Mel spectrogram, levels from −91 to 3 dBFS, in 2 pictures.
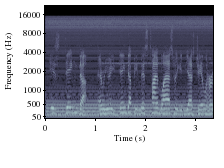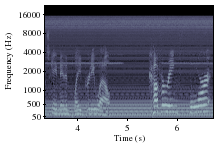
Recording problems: electrical hum; loud; throughout; 60 Hz, 6 dB below the speech
high-pitched whine; noticeable; from 1 to 2.5 s, from 3.5 to 5 s and from 5.5 s on; 2.5 kHz, 20 dB below the speech

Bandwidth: 15 kHz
